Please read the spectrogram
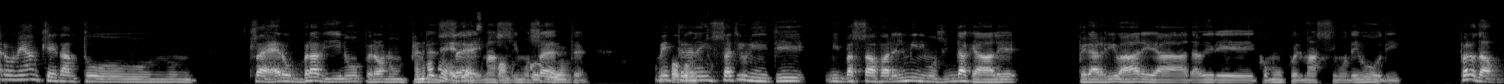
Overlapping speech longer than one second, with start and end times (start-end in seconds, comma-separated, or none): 4.1-5.7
